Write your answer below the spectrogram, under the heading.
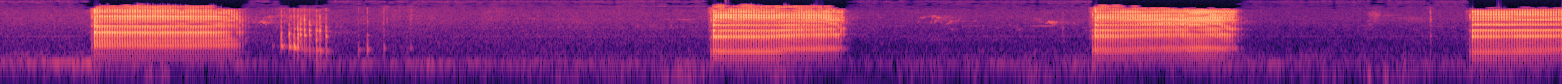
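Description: Hand-blown wooden deer call sounded four times: short, steady-pitched calls under a second each, spaced one to three seconds apart.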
